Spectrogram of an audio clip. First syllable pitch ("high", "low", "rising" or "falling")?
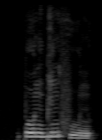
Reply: high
